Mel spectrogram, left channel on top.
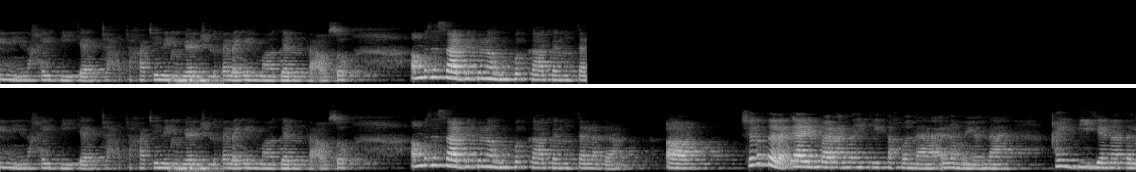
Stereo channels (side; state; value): left; drops out; at 5.9 s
